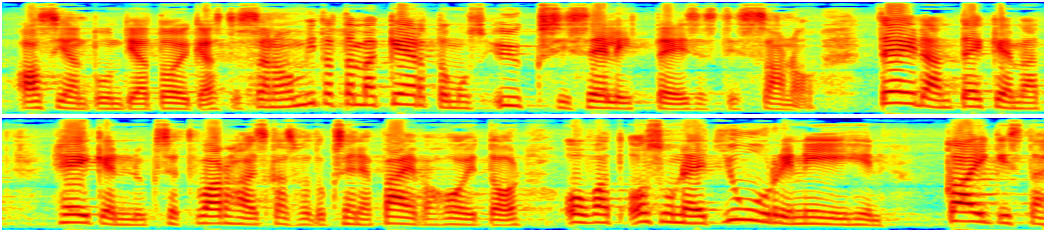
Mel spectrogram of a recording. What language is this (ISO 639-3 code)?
fin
